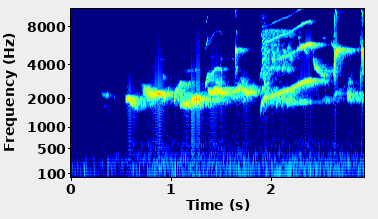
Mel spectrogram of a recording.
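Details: Singing male pet canary indoors, giving smooth slurred whistles that rise and waver, ending in short sharp high notes.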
